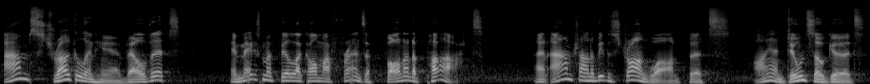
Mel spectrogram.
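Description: A man voicing a young male pony who speaks in a rough folksy way, strained with guilt. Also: on the high side, very animated, normal speed, fairly bright tone, pitched above the performer's own voice, heavily acted. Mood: anguished. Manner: folksy drawl, strained and emotional.

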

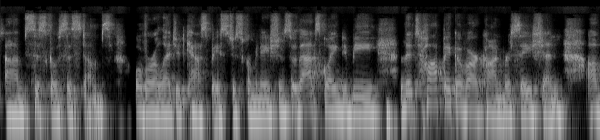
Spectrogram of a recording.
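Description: Low-voiced woman hosting an interview. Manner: reads bio smoothly, then asks questions with fillers. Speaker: interview host. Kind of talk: formal introduction then conversational interview.

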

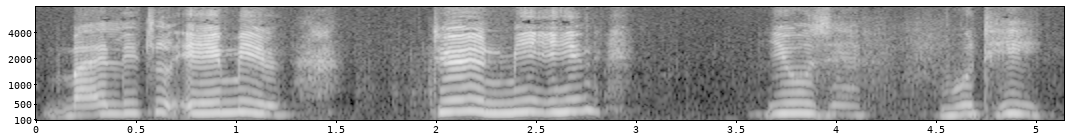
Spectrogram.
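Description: An anxious, gentle European grandmother from an old radio thriller. Her voice is high for a woman. She speaks tenderly, with a pleading edge. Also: slow pace, muffled recording. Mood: tender, worried. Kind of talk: old-time radio drama acting.

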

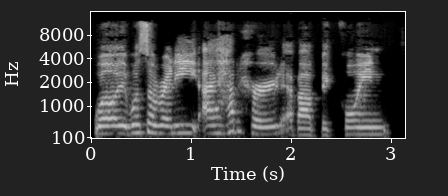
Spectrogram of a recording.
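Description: A woman from Ecuador, a guest calmly explaining her background in an interview. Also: mid-range voice, moderate pace, no room sound, muffled recording. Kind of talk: casual interview answers.

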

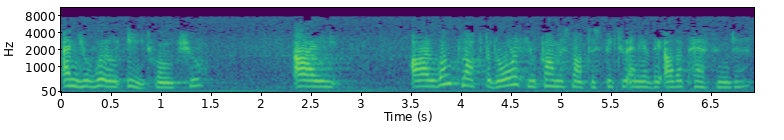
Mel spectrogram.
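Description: A woman's voice: a little high, steady tone, normal speed, breathy edge. A woman playing a kind young stewardess, polite and reassuring, in 1950s radio drama style. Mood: concerned, gentle. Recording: tinny, noisy old radio broadcast.

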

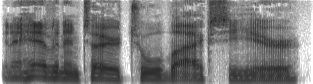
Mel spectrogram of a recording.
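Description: A man with a low-key, relaxed tone and a crackly fry delivers a rambling bedtime monologue. He circles back on his words and lets sentences drift off unfinished. The recording is dry and close, with little room around the voice. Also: dry recording. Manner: meandering, halting, repeats and trails off. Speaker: podcast host. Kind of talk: rambling bedtime podcast monologue to help listeners sleep.

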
